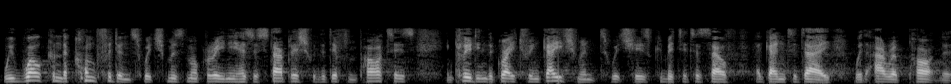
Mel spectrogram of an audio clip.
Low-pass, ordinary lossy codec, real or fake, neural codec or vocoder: 5.4 kHz; none; real; none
